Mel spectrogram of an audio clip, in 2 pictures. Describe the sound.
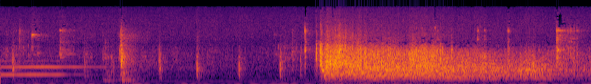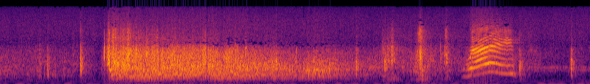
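Two loud gunshots blast out beside a barn in a Western drama. Each is followed by a long rolling echo that fades over a few seconds, with a few brief sharp sounds before them.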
